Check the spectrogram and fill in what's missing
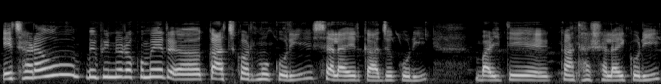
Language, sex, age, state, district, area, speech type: Bengali, female, 30-45, West Bengal, Jalpaiguri, rural, spontaneous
